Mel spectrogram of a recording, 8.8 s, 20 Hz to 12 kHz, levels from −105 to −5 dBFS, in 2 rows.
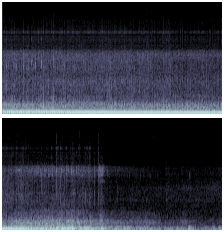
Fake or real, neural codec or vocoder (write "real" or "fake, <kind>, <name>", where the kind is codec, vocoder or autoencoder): real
